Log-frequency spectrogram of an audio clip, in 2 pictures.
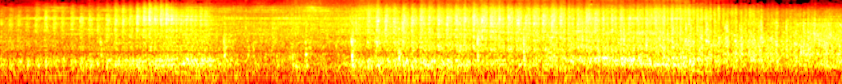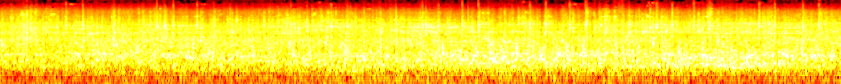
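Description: A steam locomotive passes close by. A string of old freight cars and a wooden caboose follow, rolling past with a steady rapid clicking of wheels over the rail joints.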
